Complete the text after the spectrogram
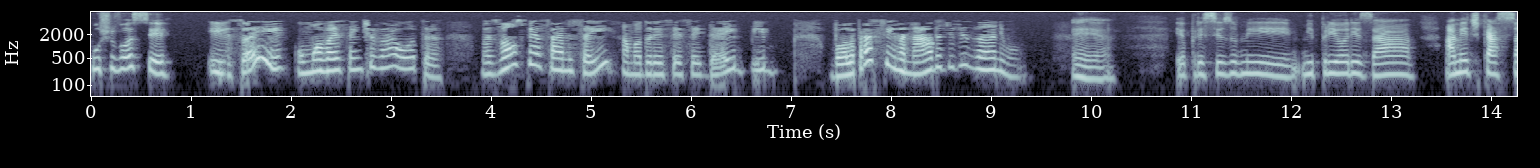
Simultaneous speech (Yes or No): No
